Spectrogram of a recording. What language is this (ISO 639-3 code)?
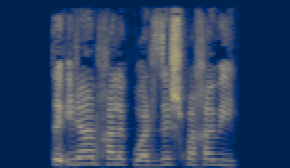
pus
